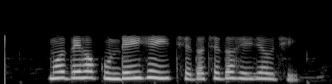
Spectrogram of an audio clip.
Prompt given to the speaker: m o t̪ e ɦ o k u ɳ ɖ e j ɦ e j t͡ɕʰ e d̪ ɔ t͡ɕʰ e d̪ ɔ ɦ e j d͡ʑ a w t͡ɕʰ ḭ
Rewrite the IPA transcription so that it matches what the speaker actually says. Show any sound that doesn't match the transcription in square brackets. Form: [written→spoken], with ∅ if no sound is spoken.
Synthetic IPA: m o [t̪→d̪] e ɦ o k u ɳ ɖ e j ɦ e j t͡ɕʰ e d̪ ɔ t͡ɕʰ e d̪ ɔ ɦ e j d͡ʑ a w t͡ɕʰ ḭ

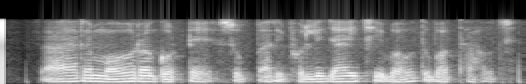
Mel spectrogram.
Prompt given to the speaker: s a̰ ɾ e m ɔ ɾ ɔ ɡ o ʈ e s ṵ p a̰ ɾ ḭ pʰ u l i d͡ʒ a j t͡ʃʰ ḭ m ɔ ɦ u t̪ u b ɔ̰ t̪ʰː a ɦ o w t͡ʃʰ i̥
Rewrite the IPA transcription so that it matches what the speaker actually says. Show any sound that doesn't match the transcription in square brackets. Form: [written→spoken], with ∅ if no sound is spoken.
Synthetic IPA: s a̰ ɾ e m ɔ ɾ ɔ ɡ o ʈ e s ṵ p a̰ ɾ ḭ pʰ u l i d͡ʒ a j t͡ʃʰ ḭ [m→b] ɔ ɦ u t̪ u b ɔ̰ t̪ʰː a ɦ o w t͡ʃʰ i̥

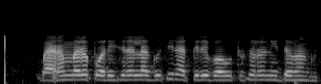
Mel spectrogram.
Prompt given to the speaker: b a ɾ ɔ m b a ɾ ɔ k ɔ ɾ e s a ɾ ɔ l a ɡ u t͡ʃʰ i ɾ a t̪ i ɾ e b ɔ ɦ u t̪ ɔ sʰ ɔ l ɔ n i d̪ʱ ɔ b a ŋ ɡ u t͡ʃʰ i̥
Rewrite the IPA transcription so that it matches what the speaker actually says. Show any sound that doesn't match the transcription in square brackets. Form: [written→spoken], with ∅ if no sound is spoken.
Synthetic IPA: b a ɾ ɔ m b a ɾ ɔ [k→p] ɔ ɾ [e→i] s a ɾ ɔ l a ɡ u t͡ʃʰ i ɾ a t̪ i ɾ e b ɔ ɦ u t̪ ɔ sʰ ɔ [l→ɾ] ɔ n i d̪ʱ ɔ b a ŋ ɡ u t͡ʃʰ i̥

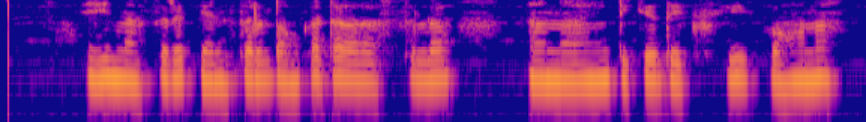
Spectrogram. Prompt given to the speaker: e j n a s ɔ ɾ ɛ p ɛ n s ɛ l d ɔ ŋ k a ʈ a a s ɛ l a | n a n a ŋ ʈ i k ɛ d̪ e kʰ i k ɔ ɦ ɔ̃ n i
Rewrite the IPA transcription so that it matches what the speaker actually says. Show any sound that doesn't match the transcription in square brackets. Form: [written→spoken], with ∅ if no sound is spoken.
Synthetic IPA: e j n a s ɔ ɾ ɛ p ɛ n s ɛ l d ɔ ŋ k a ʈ a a s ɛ l a | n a n a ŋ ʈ i k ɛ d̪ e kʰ i k ɔ ɦ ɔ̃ n [i→a]

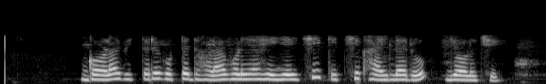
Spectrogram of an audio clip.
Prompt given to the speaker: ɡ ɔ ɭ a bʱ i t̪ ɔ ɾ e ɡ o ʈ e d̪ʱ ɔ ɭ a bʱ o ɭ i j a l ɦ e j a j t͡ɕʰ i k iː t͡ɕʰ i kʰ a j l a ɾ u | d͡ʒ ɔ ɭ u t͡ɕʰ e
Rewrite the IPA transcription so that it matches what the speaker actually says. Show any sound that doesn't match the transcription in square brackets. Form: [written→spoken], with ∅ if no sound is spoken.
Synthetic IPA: ɡ ɔ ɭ a bʱ i t̪ ɔ ɾ e ɡ o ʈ e d̪ʱ ɔ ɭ a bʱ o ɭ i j a [l→∅] ɦ e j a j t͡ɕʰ i k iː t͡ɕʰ i kʰ a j l a ɾ u | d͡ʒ ɔ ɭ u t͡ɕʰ [e→i]

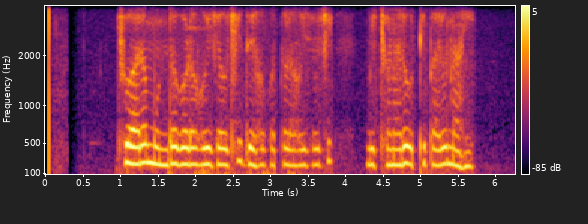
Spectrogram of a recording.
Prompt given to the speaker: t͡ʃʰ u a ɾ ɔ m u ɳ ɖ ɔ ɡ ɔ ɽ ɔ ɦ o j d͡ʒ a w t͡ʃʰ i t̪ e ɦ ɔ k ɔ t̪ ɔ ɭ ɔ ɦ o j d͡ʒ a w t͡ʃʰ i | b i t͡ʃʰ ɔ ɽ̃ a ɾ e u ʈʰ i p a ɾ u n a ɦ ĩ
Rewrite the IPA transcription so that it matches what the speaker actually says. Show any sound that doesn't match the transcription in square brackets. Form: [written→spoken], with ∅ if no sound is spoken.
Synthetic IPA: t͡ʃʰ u a ɾ ɔ m u ɳ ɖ ɔ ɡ ɔ ɽ ɔ ɦ o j d͡ʒ a w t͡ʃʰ i [t̪→d̪] e ɦ ɔ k ɔ t̪ ɔ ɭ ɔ ɦ o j d͡ʒ a w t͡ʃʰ i | b i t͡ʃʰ ɔ ɽ̃ a ɾ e u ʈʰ i p a ɾ u n a ɦ ĩ

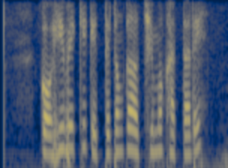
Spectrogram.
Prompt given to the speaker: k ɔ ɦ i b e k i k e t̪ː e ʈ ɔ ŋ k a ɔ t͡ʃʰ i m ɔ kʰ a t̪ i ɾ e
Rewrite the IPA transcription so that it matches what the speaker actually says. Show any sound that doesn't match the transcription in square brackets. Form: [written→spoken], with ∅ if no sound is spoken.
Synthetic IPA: k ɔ ɦ i b e k i k e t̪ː e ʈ ɔ ŋ k a ɔ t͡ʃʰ i m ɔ kʰ a t̪ [i→a] ɾ e

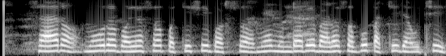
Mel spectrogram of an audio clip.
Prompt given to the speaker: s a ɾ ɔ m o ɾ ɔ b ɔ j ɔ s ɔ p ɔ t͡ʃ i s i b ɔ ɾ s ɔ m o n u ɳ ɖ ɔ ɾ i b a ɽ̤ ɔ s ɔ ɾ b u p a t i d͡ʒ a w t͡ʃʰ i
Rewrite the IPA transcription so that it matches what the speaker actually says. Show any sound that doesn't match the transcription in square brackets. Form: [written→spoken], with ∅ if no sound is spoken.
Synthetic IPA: s a ɾ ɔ m o ɾ ɔ b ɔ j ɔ s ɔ p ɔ t͡ʃ i s i b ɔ ɾ s ɔ m o [n→m] u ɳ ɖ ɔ ɾ [i→e] b a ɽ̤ ɔ s ɔ [ɾ→∅] b u p a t i d͡ʒ a w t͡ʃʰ i

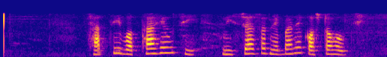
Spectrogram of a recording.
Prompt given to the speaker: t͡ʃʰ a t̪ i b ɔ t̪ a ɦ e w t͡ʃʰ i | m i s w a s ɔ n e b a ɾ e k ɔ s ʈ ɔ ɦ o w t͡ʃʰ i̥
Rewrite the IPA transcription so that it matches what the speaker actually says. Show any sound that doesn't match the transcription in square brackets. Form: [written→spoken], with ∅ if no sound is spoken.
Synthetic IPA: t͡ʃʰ a t̪ i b ɔ [t̪→t̪ʰ] a ɦ e w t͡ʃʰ i | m i s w a s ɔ n e b a ɾ e k ɔ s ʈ ɔ ɦ o w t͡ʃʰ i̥

